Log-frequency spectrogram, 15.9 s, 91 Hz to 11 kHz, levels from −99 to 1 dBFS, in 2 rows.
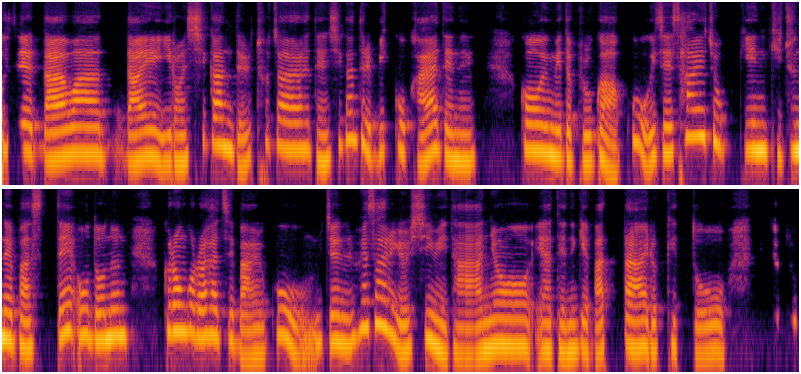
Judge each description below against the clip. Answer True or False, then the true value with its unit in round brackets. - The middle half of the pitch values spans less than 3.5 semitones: False (5.2 semitones)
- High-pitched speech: True (200 Hz)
